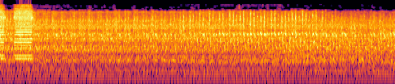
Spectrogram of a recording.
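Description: Tractor engine running steadily, with a short, loud horn-like beep a fraction of a second in.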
